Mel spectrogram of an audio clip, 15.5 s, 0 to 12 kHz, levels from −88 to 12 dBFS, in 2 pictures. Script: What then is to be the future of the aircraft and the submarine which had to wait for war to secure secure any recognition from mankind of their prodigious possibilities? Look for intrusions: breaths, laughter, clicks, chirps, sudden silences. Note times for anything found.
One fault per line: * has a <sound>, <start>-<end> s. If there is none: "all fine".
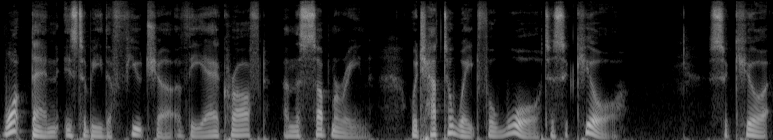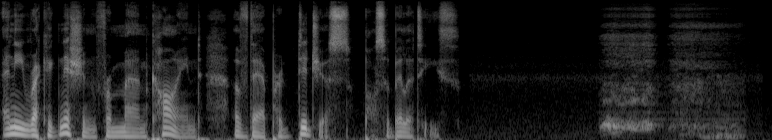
* has a sigh, 13.7-15.2 s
